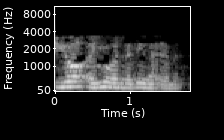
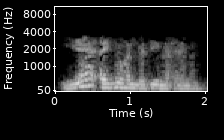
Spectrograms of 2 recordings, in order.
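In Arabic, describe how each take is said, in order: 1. تُنطق الياء في البداية مفخمة وثقيلة. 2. تُنطق الياء في البداية رقيقة وخفيفة. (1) "مش" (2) "اذا الياء دي ترقق"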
